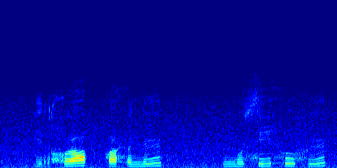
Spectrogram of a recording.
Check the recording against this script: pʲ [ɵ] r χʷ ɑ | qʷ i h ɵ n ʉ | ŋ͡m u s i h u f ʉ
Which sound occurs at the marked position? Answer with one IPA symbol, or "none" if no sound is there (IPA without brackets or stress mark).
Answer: œ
